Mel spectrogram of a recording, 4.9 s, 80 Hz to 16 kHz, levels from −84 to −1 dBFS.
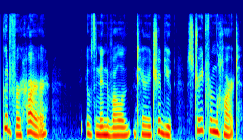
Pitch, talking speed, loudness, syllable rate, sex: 200 Hz, 135 wpm, -17 LUFS, 4.8 syllables/s, female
